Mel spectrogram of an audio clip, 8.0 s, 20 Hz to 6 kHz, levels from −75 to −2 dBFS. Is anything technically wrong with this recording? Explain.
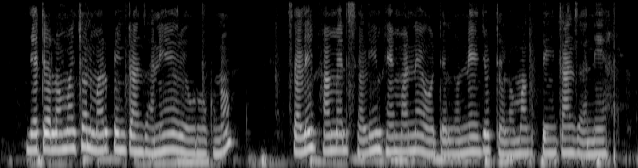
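Yes, aliasing runs throughout: content above 6 kHz was folded back down rather than filtered off, which fits resampling to 12 kHz, leaving sibilants gritty and metallic, with the folded content roughly 30 dB below the signal.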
